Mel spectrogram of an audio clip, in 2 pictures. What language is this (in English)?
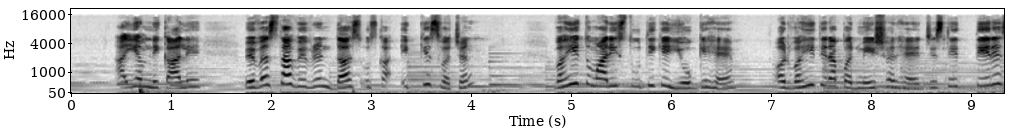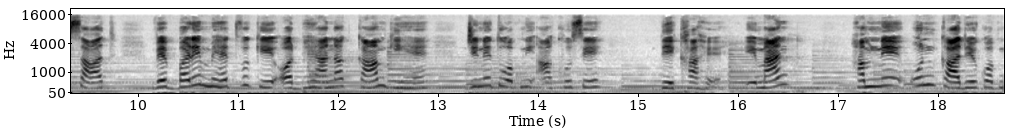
Hindi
